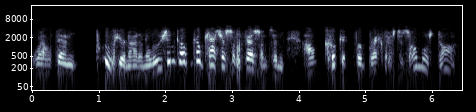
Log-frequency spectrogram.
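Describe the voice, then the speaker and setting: Man putting on a high-pitched bold young woman. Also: huge pitch swings, normal speed, gravelly, phone-quality sound, background noise, heavily acted. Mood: teasing challenge. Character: bold, cunning young woman in an ancient legend. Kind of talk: dramatic storybook reading.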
